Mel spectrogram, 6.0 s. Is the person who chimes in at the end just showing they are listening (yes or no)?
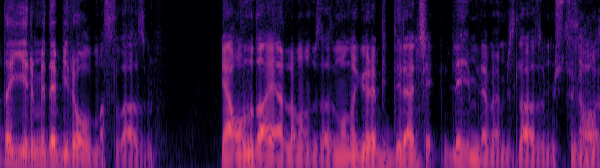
no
